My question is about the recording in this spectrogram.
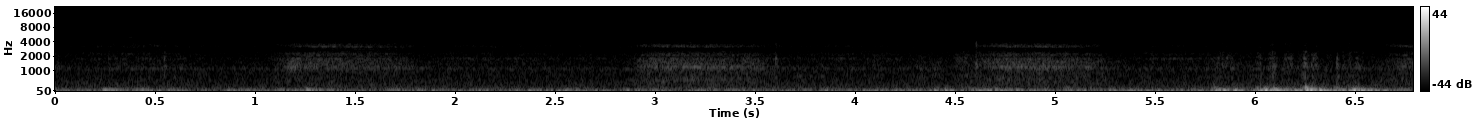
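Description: A cyclist breathing hard while climbing a steep hill, with three heavy breaths about two seconds apart. Under them is a steady low rumble of wind and road noise on the helmet microphone, which gets louder near the end.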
